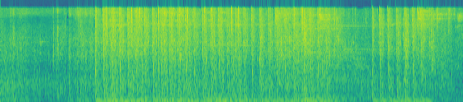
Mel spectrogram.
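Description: Rapid gunfire crackles in a video game.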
